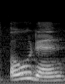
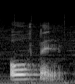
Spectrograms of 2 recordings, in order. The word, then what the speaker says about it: Odin: The chief of the Norse gods is pronounced Odin by us Americans, but the original pronunciation was Othin.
